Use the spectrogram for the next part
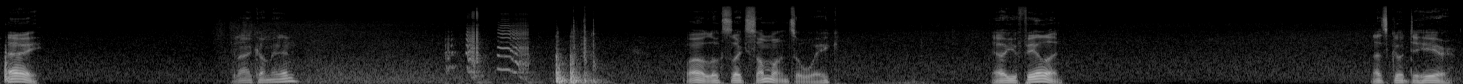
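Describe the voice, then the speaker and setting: A kindly, self-assured young pirate played by a man speaks low and unhurried in an ASMR audio roleplay. He is soft-spoken and reassuring, with a faint hiss behind him. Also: animated. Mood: gentle, curious.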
